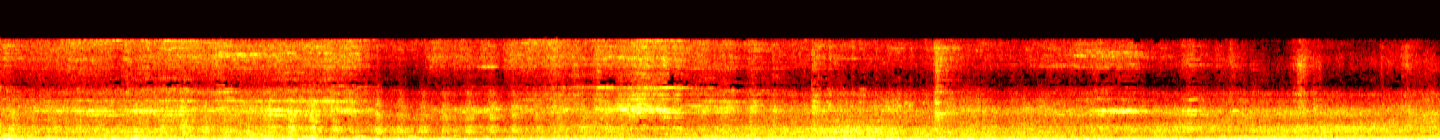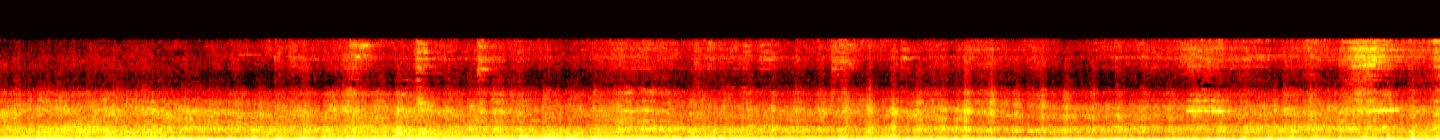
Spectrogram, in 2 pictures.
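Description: Freight train cars, covered hoppers and then tank cars, rolling past close by: a steady, heavy rumble of steel wheels on rail, with short wheel squeals now and then.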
